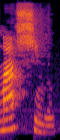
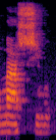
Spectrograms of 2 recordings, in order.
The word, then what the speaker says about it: máximo: Máximo. A gente não fala máximo, a gente fala máximo.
